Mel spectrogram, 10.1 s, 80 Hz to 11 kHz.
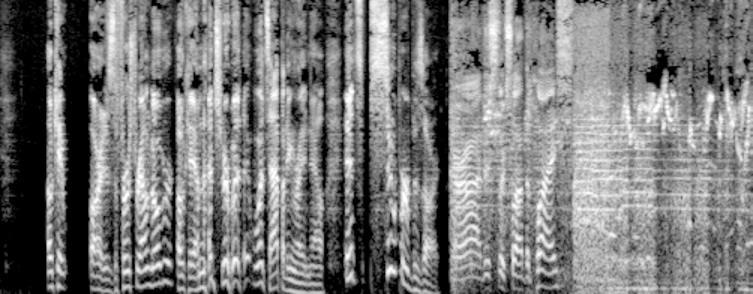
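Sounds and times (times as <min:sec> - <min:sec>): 
speech: 0:00.7 - 0:10.0
songbirds singing in a singing competition: 0:06.5 - 0:10.0.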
